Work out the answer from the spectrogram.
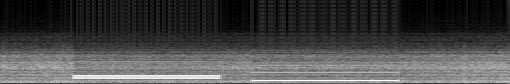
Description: Aircraft SELCAL, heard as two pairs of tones, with radio static. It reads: KP-ES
